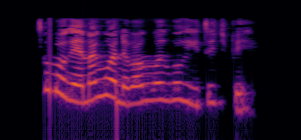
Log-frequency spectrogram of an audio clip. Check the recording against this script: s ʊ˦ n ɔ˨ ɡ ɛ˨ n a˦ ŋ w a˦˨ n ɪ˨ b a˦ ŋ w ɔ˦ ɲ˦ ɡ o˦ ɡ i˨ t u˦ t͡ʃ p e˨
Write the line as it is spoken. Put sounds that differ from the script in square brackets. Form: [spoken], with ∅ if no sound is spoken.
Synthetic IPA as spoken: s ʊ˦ [m] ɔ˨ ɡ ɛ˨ n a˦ ŋ w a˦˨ n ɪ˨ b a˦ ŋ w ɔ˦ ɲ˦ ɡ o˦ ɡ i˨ t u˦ t͡ʃ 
